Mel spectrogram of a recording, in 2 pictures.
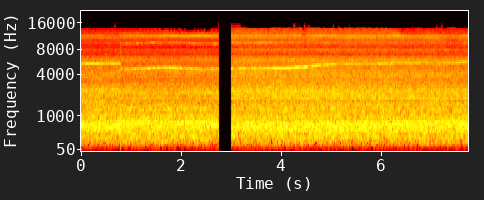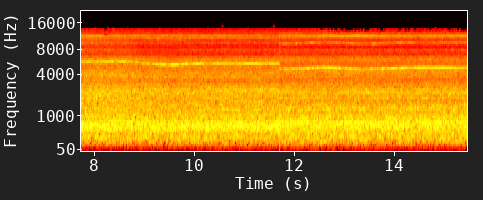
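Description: Jet engines roar steadily close by.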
